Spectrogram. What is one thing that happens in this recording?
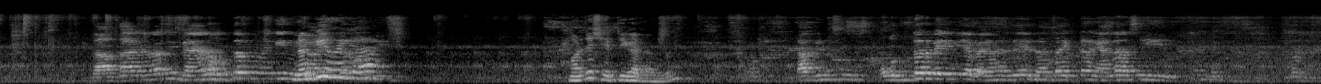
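A woman talks nearby with animation.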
